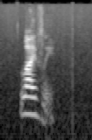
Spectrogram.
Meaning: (adjective) 1. Full of life; energetic, vivacious 2. Bright, glowing, vivid; strong, vigorous 3. Endowed with or manifesting life; living 4. Representing life; lifelike 5. Airy; animated; spirited
- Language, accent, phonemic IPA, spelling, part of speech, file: English, General American, /ˈlaɪv.li/, lively, adjective / noun / adverb, En-us-lively.ogg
